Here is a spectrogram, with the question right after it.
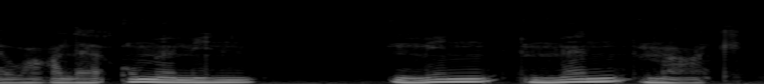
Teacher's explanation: والإدغام الثالث هو إدغام النون في ميم معك · Term: إدغام النون في الميم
